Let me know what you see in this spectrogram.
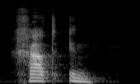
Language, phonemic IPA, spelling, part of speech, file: Dutch, /ˈɣat ˈɪn/, gaat in, verb, Nl-gaat in.ogg
- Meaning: inflection of ingaan: 1. second/third-person singular present indicative 2. plural imperative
